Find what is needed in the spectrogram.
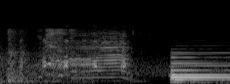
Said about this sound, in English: Bleating goats, squawking chickens, mooing cows, not to mention the vicious wind whipping outside.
